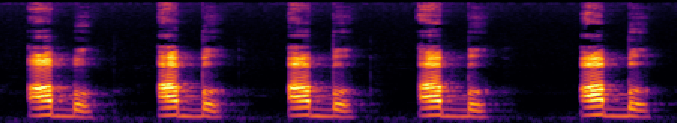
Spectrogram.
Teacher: اب با پہ قلقلہ کریں، جھٹکا دیں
